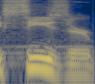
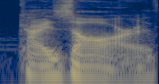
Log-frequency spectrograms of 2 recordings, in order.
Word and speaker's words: Caesar: kaiser no no i was gonna say caesar but that's that's the anglo-sized pronunciation let me i gotta go into my fallout new vegas mode away true to kaiser kaizar there we go kaiser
